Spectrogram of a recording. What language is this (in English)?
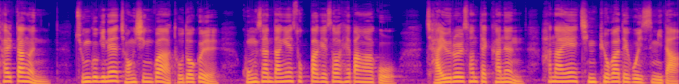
Korean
